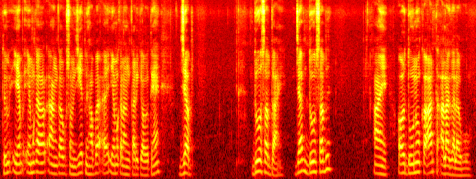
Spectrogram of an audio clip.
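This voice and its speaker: Man teaching in a slightly high voice. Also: a little slow. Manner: repetitive, explains step by step with filler phrases. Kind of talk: classroom lecture video.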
